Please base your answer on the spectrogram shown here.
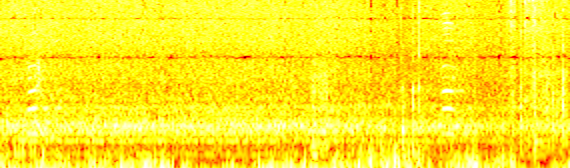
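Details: Two separate honking Whooper swan calls, one early and one near the end, each brief and harmonically rich, heard through loud low rumbling background noise and a few clicks.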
